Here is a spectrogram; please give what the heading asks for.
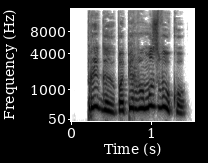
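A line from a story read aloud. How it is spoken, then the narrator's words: Excited warning. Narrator (Russian): взволнованно предупредила Лика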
